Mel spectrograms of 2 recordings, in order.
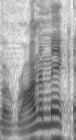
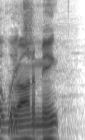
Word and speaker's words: Aronimink: You have Aronimink. And then you have PGA Frisco. – Aronimink. Yep. – Aronimink.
